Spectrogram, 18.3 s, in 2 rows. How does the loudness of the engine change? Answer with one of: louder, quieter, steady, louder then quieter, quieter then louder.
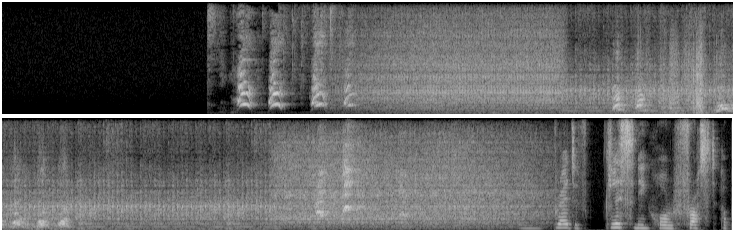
steady.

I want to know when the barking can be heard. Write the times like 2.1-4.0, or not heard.
2.9-4.5, 7.6-10.0, 13.0-14.3.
